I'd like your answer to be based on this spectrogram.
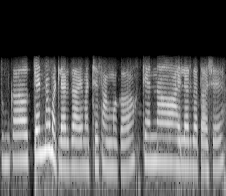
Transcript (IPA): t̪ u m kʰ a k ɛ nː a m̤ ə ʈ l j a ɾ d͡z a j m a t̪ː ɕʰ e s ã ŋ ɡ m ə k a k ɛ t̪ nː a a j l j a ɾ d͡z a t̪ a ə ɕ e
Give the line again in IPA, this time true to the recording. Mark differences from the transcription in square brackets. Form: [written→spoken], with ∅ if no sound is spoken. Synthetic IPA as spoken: t̪ u m [kʰ→k] a k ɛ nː a m̤ ə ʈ l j a ɾ d͡z a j m a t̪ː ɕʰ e s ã ŋ ɡ m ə k a k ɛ [t̪→∅] nː a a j l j a ɾ d͡z a t̪ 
